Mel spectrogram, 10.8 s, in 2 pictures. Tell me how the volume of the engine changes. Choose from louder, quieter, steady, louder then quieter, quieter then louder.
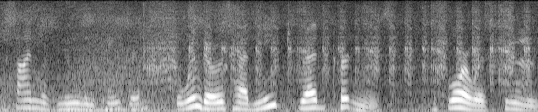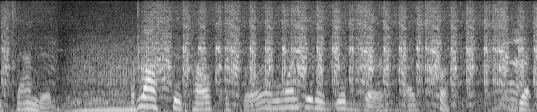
louder.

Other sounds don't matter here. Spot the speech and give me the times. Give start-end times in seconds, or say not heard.
0.0-6.0, 6.7-10.7.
